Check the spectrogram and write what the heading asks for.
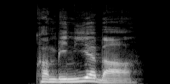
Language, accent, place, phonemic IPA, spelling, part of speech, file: German, Germany, Berlin, /kɔmbiˈniːɐ̯baːɐ̯/, kombinierbar, adjective, De-kombinierbar.ogg
- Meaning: combinable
